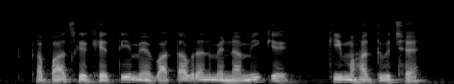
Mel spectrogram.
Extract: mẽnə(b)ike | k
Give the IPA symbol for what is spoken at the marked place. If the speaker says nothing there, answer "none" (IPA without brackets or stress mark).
m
